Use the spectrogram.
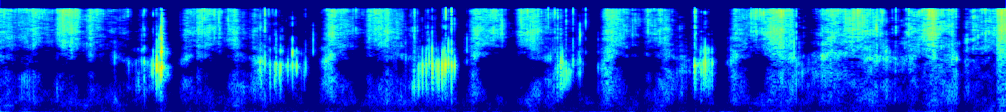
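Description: Cupped hands with dark nails squeeze and grind handfuls of tiny hard Nerds sugar candies from a pile, then pour them back onto it. Repeated bright, gritty crunching bursts alternate with a sandy, rattling pour, with almost nothing in the low end.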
